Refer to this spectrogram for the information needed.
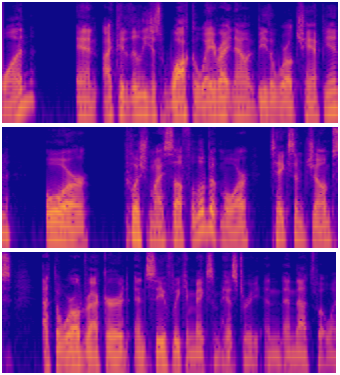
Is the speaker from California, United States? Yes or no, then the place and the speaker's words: yes; Los Angeles, California, United States; I want to pull that off in my hometown, home city in 2028.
